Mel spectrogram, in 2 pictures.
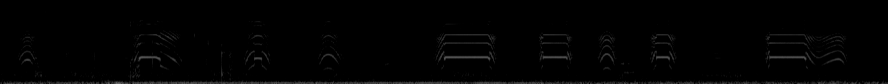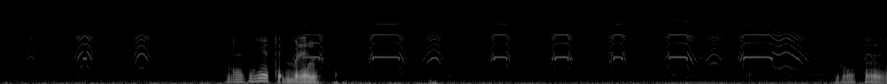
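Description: A metal detector beeps and warbles in short bursts as it sweeps over the ground.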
